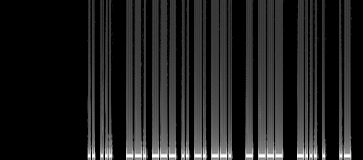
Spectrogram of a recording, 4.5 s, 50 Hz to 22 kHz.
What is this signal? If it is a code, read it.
Morse code, heard as a keyed tone, about 44 wpm, 700 Hz. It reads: IS GOING TO BE A
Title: Sets of 5 Words 45wpm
